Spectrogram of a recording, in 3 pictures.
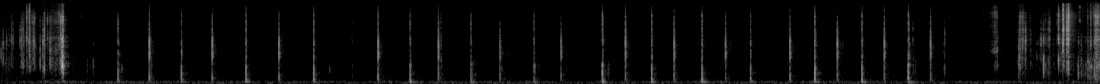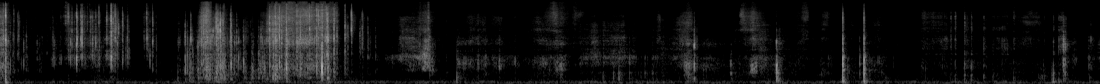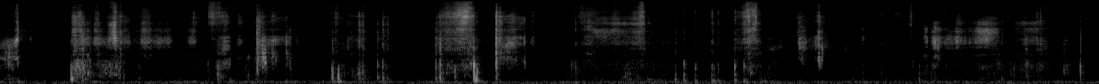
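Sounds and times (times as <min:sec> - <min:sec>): packaging rustling and crinkling: 0:00.0 - 0:00.8, 0:09.9 - 0:16.0
packaging torn open: 0:00.0 - 0:00.8, 0:09.9 - 0:14.8.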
